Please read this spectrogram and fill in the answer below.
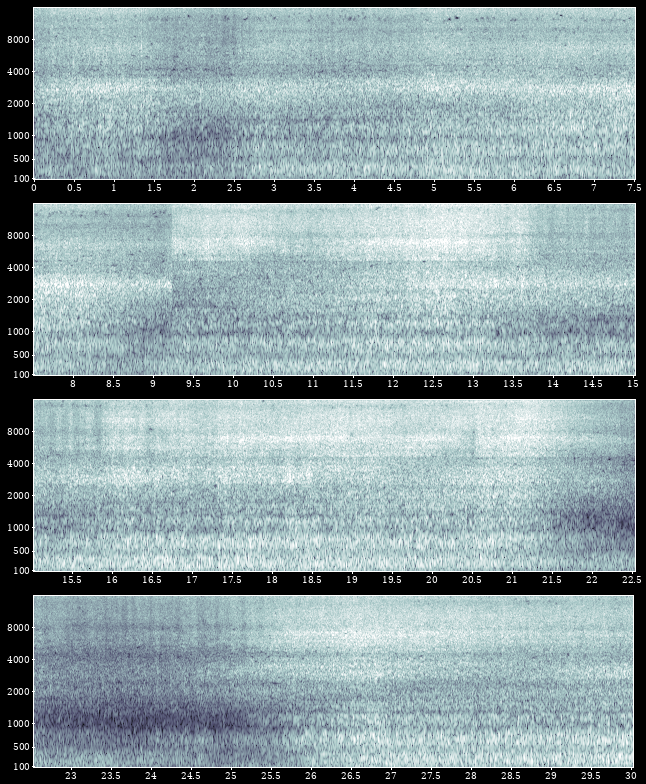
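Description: Ocean surf breaking on a sandy beach: a steady rush of waves and foam that swells and eases. It dips for a few seconds about two-thirds of the way through, then builds again.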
